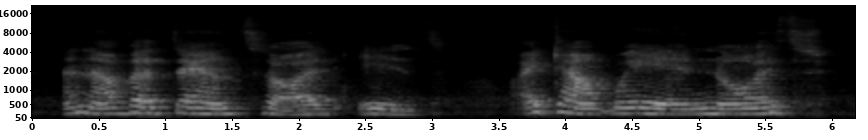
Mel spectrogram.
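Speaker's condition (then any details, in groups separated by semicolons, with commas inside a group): Friedreich's ataxia; ankle foot orthotics, standing hoist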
